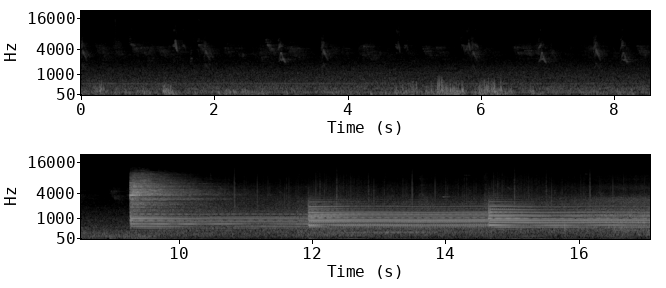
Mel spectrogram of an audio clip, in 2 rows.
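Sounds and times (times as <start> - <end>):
loud bell-like chime: 9.3 - 17.0.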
